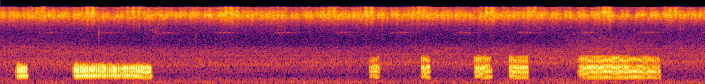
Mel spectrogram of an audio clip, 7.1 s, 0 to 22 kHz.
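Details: Oak bush-cricket, Starnberg, Germany, 18 July 2023, heard through a Pettersson D 100 ultrasound detector: a short tap, a long grating burst, then five quick taps and a final sustained rasp, with steady hiss behind.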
